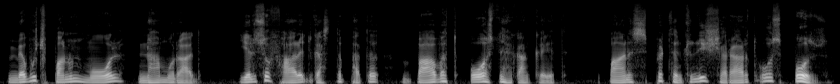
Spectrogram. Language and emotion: Kashmiri, angry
